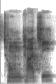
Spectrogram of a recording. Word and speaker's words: Tontachi: come from it but it's tontachi t-o-n t-a-c-h-i a-r-ton touchy so it sounds like it sound it's spelled like it sounds but uh tonight ar i'll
